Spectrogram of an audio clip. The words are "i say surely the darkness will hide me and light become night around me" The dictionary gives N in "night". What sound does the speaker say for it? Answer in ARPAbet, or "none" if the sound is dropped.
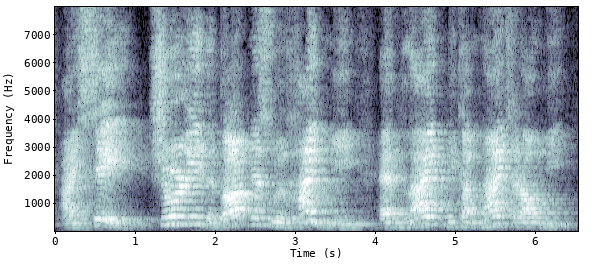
N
